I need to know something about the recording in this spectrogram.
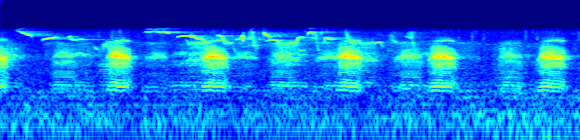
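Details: After rain, a frog croaks to impress its partner, giving short, harsh, buzzy notes about once a second, each rising slightly and ending abruptly, with fainter chirps in the background.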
